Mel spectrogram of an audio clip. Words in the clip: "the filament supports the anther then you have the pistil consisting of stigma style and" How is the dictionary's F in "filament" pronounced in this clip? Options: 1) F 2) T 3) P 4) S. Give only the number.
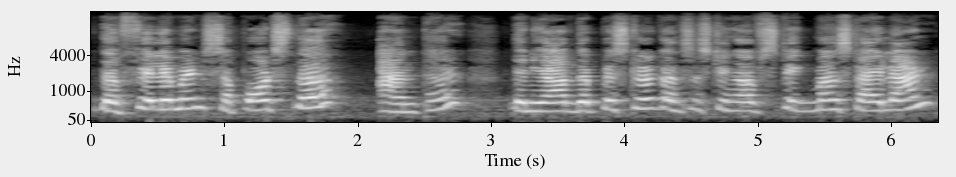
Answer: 1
